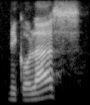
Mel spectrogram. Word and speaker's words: Nicolas: go ahead uh okay it's a spanish name if you don't know is nicolas oh i'm not pronouncing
